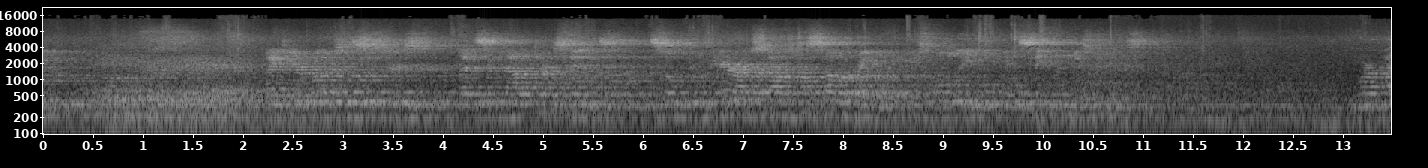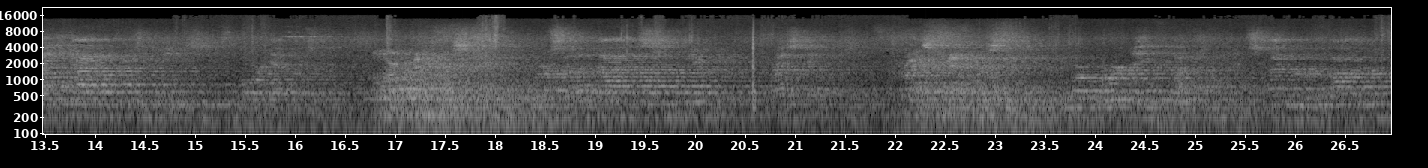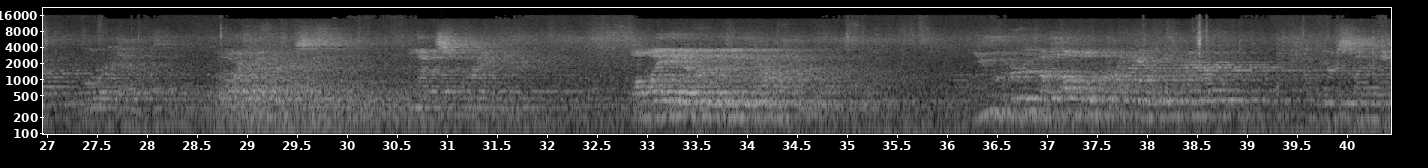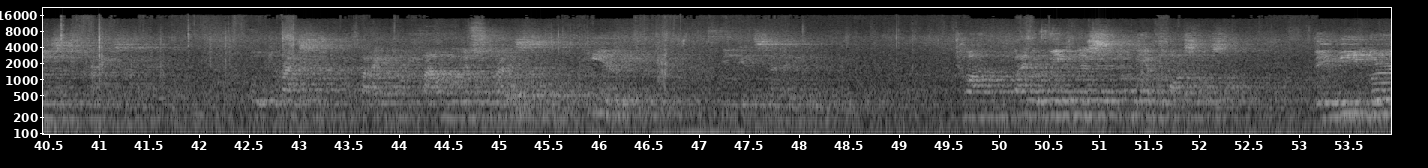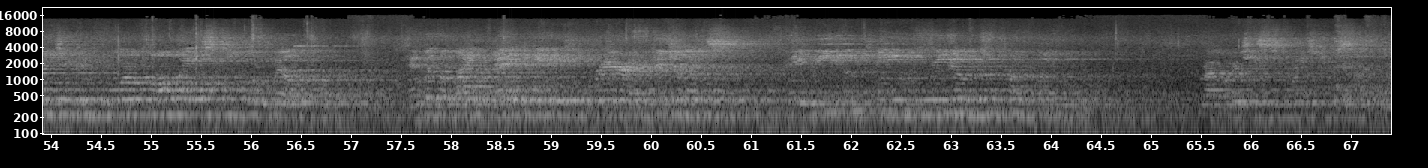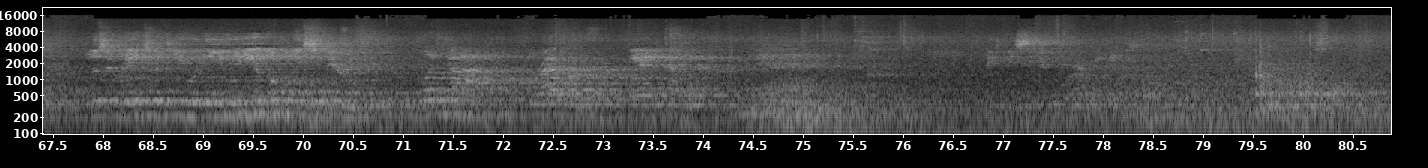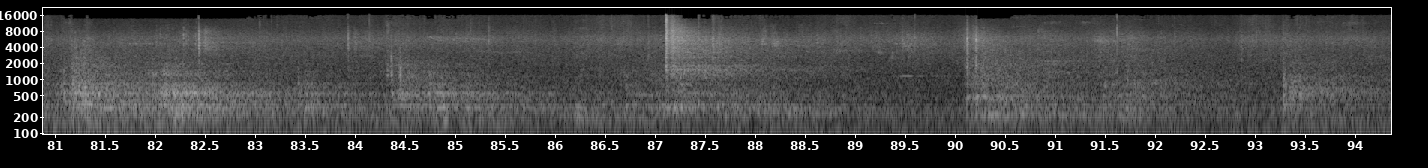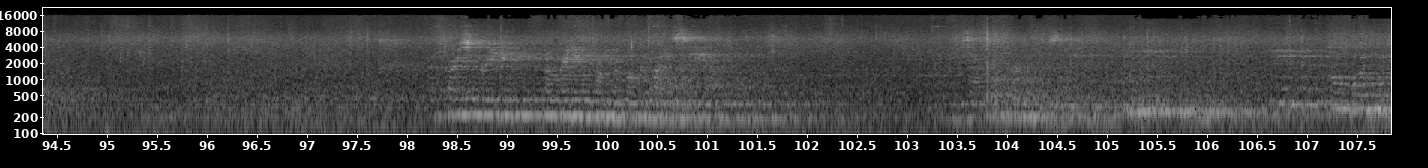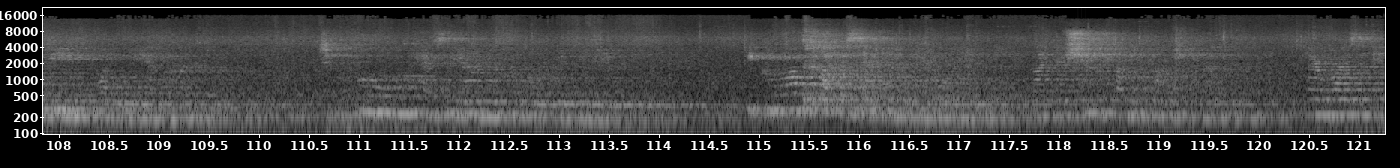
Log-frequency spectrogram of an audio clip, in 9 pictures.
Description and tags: Israel basilica agoniae domini
Worship in the Church of All Nations, next to the garden of Gethsemane. Catholic, in English.
Recorded: 17-06-2013.
Format: Mono.
Device: Galaxy Nexus
Posted with permission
